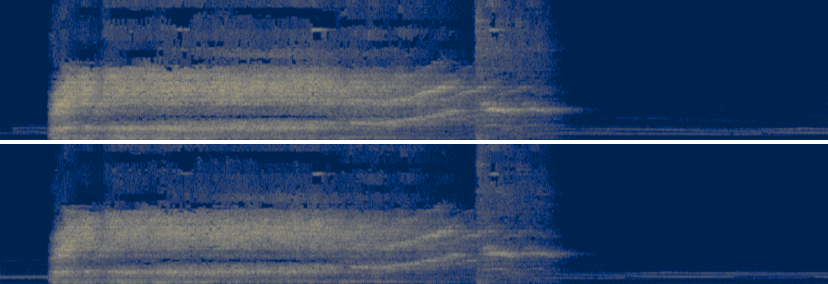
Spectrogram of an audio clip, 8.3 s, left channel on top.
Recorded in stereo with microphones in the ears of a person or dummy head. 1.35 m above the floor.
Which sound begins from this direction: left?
A scream, at 0.5 s.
